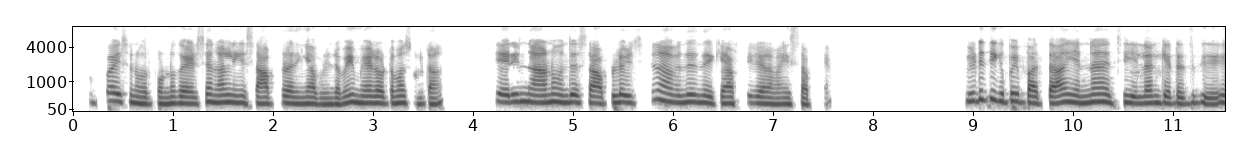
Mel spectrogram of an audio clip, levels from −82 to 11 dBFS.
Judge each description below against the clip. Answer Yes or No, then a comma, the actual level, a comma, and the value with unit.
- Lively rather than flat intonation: No, average, 3.1 semitones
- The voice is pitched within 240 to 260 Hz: No, high, 200 Hz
